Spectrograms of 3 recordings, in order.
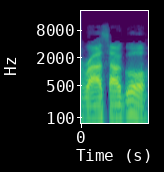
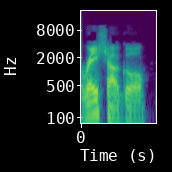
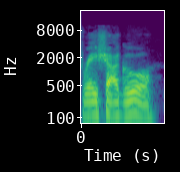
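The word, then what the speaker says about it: Ra's al Ghul: and he's famously responsible for creating uh Razul or Ray Sha Ghoul as he uh confessed that's actually how it's pronounced.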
